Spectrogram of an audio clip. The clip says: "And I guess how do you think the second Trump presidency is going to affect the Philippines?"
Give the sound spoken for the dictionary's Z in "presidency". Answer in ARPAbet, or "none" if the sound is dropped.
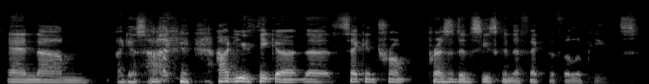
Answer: Z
